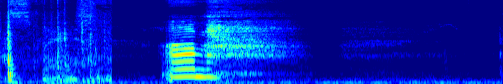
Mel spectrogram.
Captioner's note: sighs and takes a breath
